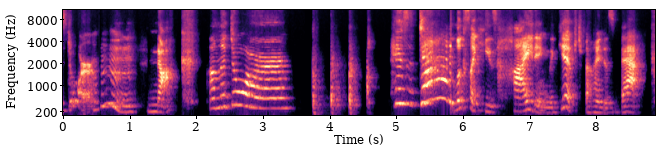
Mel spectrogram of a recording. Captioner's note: knocking sound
